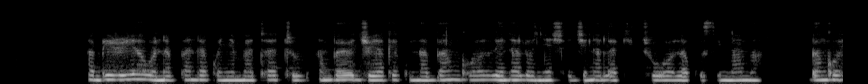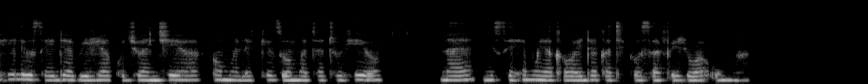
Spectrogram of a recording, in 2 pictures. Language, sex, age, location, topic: Swahili, female, 18-24, Nairobi, government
